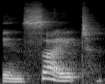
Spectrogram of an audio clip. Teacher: we have second syllable stress site is longer and in is shorter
